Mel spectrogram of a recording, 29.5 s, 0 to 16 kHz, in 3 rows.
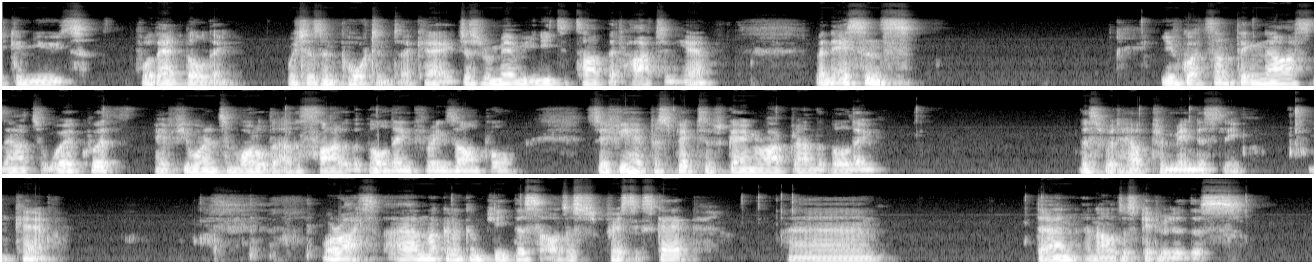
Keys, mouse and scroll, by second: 9.1 Escape, 17.9 Escape, 24.1 Escape.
